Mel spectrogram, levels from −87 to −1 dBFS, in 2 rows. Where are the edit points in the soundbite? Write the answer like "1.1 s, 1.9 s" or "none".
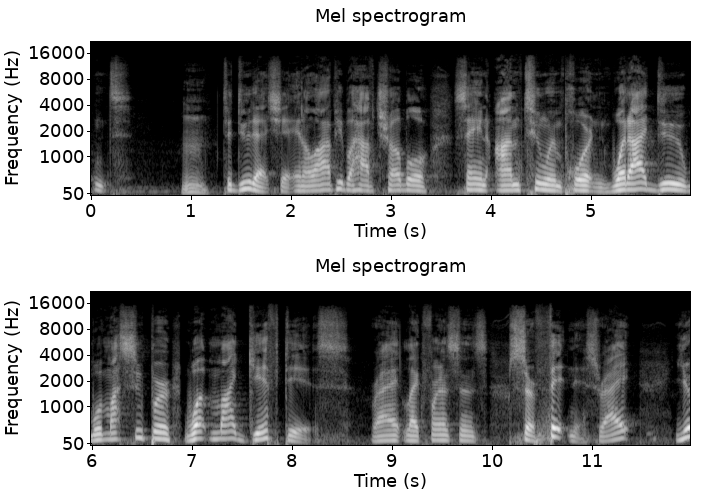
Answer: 1.3 s, 6.9 s, 10.2 s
